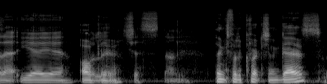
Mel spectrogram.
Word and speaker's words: Balochistan: And also, I think we pronounce Bollockstan wrong. Apparently, it's a CHA sound, not a K. Oh, what Balochistan? Oh, Balochistan. Is that what it Something is? like that. Yeah. Okay. Balochistan.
